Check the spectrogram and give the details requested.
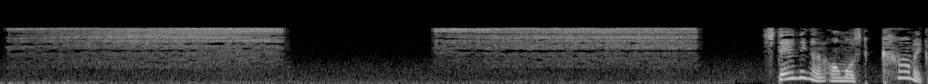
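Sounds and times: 
burrowing owl hissing: 0.0s - 3.0s, 4.3s - 7.1s
speech: 7.8s - 9.2s.

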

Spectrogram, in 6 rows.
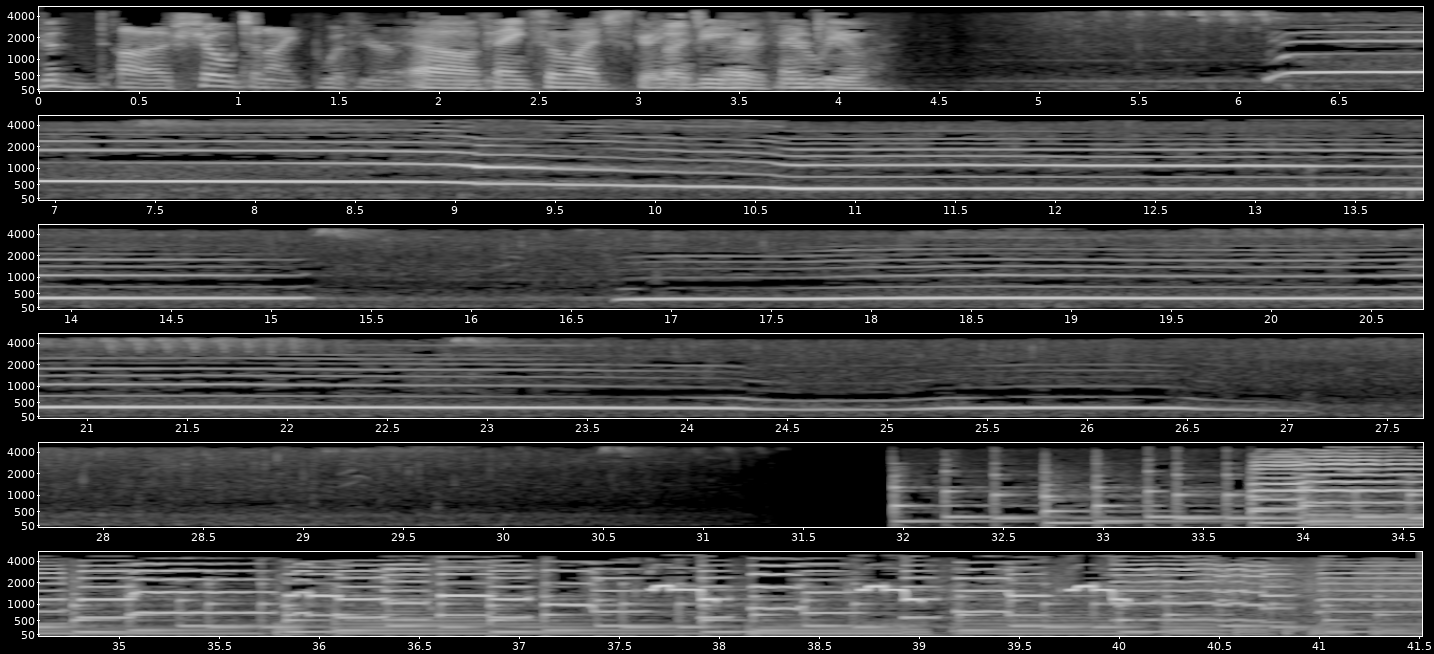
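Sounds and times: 
speech: 0.0s - 4.3s
wolf howling: 6.1s - 15.3s, 16.8s - 27.2s, 35.1s - 41.4s
plucked music: 32.0s - 41.4s.

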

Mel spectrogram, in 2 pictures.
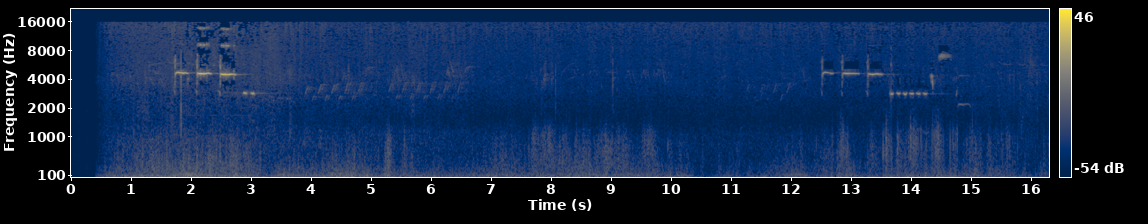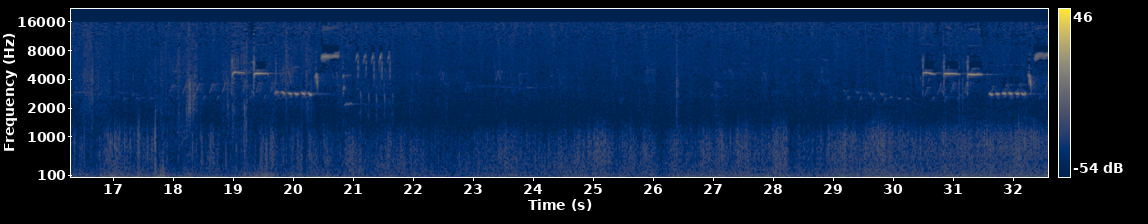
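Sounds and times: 
low rumble of wind or water: 0.4s - 32.5s
song sparrow singing: 0.4s - 32.5s.

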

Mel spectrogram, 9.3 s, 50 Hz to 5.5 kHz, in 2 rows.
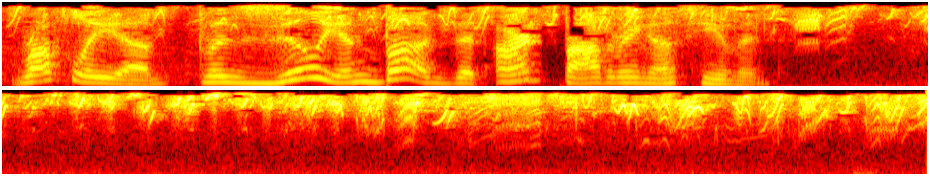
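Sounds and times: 
barn swallows twittering and chirping: 0.0s - 9.2s
speech: 0.1s - 4.0s.

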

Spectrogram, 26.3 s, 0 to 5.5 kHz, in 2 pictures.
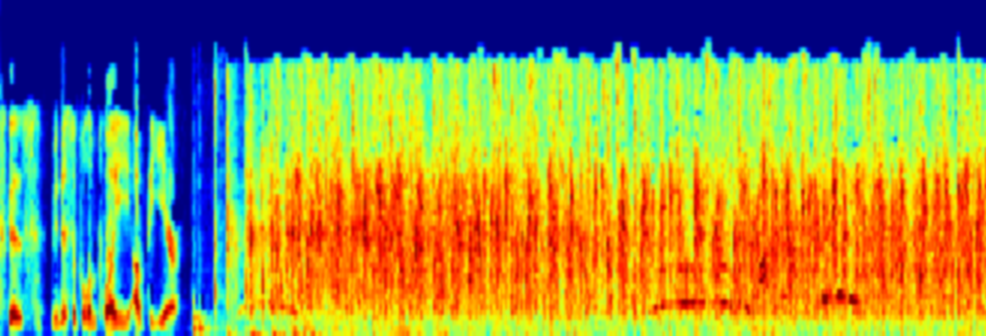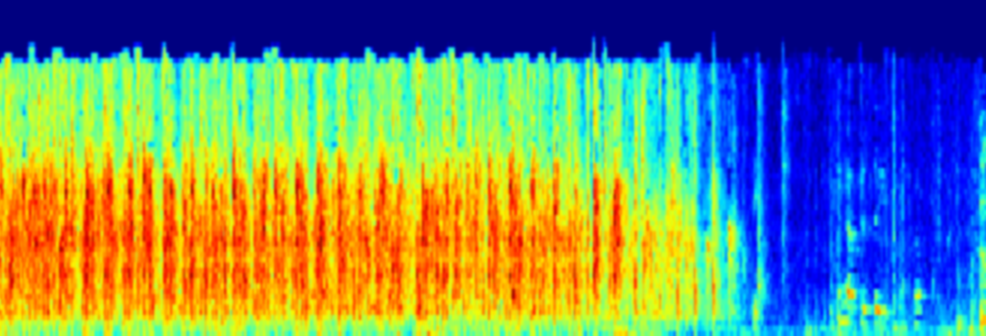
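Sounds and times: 
speech: 0.1s - 2.9s
audience applauding: 2.8s - 23.3s.

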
